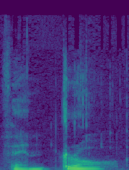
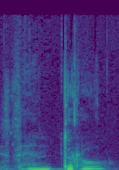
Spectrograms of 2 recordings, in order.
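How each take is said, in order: First: The c sounds like th. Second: The c does not sound like th. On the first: This is how people in Spain say it. "In Spain, they would pronounce it as th" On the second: This is how people in Latin America say it. "in Latin America, they would say centro"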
